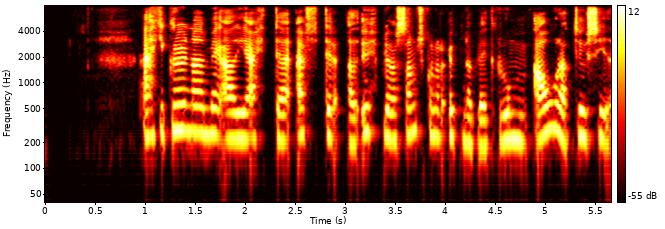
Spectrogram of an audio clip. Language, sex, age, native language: Icelandic, female, 18-19, Icelandic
